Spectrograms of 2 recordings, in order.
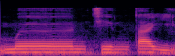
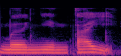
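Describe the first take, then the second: First: The middle 'c' sound is clearly pronounced. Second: The middle 'c' sound is dropped. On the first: The speaker calls it right. "Seharusnya mencintai" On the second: The speaker calls it wrong. "Seharusnya mencintai, bukan menyintai"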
